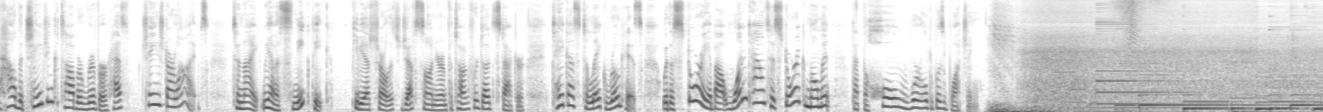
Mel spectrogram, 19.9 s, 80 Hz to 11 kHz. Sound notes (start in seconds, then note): 14.8 whoosh; 15.6 guitar strumming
